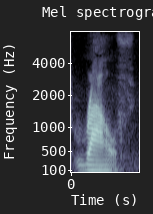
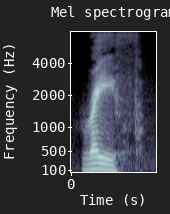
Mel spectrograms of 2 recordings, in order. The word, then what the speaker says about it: Ralph: His name is not pronounced Ralph. It's Ralph Fiennes.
